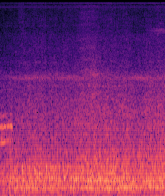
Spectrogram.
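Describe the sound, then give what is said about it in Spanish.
A Mexico City metro subway train rumbles with a loud, continuous roar and hiss throughout, with a brief high tone at the very start. “El metro de la Ciudad de México no solo es un transporte, es una experiencia sonora.”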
